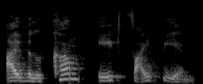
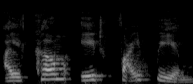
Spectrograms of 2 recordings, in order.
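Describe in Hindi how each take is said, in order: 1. 'I will' शब्द अलग-अलग और पूरे बोले जाते हैं। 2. 'I will' शब्द मिलकर 'I'll' बन जाते हैं।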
